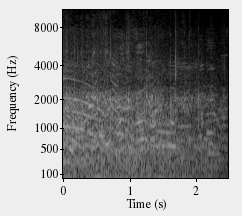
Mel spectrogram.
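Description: Crowd chatter: many people talking at once, with no single voice standing out, easing off slightly near the end.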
